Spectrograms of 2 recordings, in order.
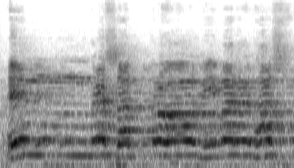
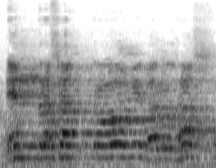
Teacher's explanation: बहुप्रिय आद्युदात्त इंद्र शत्रु में ई पर जोर देंगे · ई पर जोर नहीं लगाना था, ई पर जोर लगा दिए तो महाराज बहुप्रिय समास हुआ, इंद्र ने ही मार डाला लड़के को।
